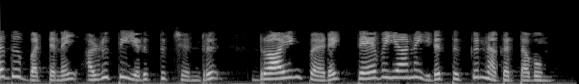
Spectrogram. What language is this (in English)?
Tamil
